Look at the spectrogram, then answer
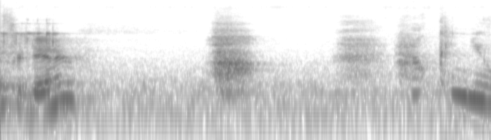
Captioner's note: sighs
